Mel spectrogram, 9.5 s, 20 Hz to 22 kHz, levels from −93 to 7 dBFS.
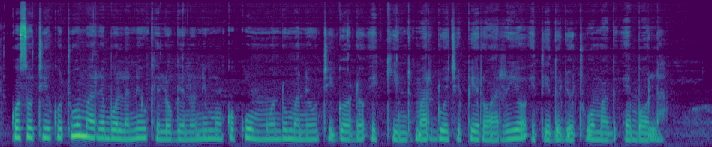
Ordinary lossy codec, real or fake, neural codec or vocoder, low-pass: none; real; none; none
